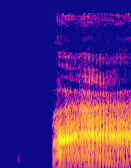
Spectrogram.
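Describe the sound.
After half a second of silence, a voice lets out a loud, sustained, growling roar imitation that holds steady at a low, rough pitch until the end.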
